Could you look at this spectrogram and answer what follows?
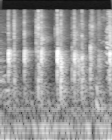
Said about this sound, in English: A smattering there's of applause. There's a lot of wankers in this audience. Smattering of applause.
